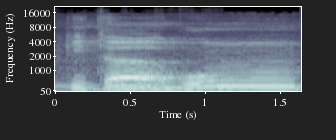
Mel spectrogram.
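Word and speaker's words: كِتَابٌ: arabian liquumin y'lamun i kitabun ikhfa ya bukan idgham kalau idgham bibirnya ketutup kitabun itu kalau ketemu mim karena ini bertemu U dengan huruf fa maka dibaca ikhfa. Bibirnya tidak tertutup. Hampir tertutup.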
